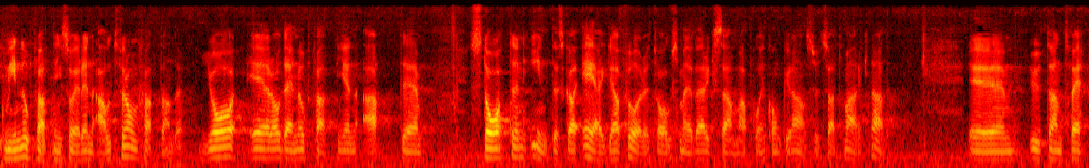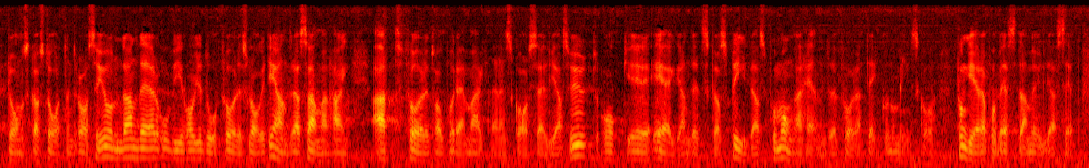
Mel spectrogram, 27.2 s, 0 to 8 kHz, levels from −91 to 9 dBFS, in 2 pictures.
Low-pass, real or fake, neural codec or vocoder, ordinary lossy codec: 7.2 kHz; fake; codec, 16 kHz in and 24 kHz out, 2.2 kbps, FireRedTTS-2 codec; none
